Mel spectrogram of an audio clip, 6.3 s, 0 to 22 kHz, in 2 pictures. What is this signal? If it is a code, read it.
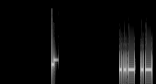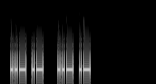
Morse code, heard as a keyed tone, about 28 wpm, 700 Hz. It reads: UA UA UA
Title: Multi-letter Phonemes Repeated 3x 28wpm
